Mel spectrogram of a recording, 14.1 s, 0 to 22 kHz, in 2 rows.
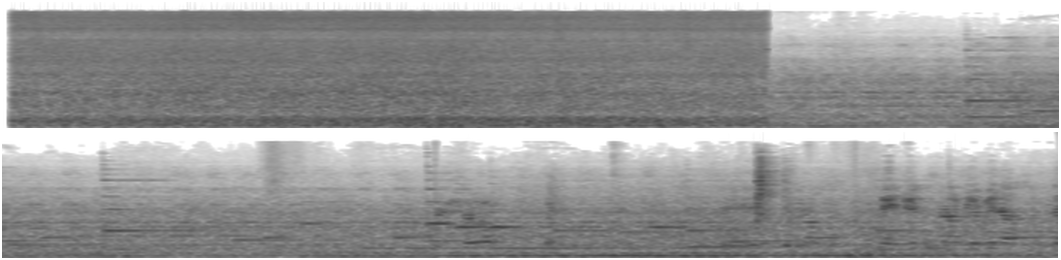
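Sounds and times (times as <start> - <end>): background music: 5.1 - 14.0.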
